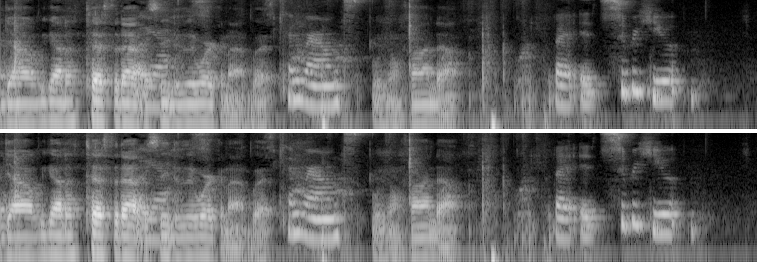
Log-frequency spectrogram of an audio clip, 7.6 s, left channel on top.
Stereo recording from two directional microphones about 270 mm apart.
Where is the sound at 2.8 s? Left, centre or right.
Centre.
